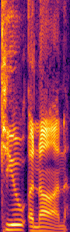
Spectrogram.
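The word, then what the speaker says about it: QAnon: ] is C Ron so how you pronounce it Q Anon like Anonymous what you know I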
